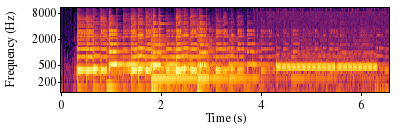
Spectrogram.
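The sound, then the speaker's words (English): The ringing tone of an outgoing phone call from London: a steady electronic beep held for about two seconds after a short burst of bright, melodic synthetic tones, clear with no voices. “I'm calling from London. Am I disturbing you?”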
